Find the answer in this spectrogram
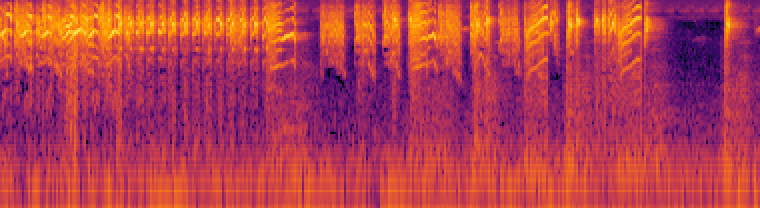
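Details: Female Brown-throated Sunbird calling the male, used as a bird lure: an opening rapid, high chatter lasting about three seconds, followed by a series of sharp, rising chirps that fade out near the end.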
